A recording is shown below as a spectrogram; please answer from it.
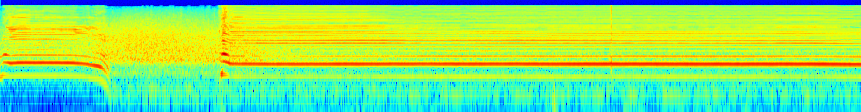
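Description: Football TV narrator's drawn-out goal shout, "Gol!": a short held cry that falls away about a second in, a moment of crowd cheering, then one long unbroken "Goooool" held at a steady pitch.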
